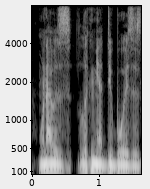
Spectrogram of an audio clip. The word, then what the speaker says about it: Du Bois: lot, and it says that Du Bois actually pronounced his own name Du Bois.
